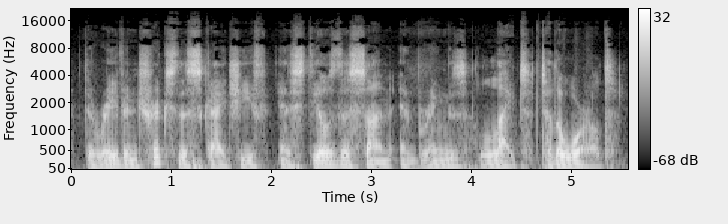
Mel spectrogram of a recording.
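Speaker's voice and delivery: usual speaking voice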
